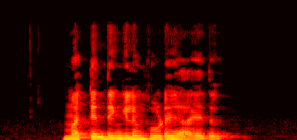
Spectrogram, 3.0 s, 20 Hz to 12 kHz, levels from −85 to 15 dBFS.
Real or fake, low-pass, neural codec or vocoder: fake; 9.9 kHz; vocoder, 22.05 kHz, 80 mel bands, Vocos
